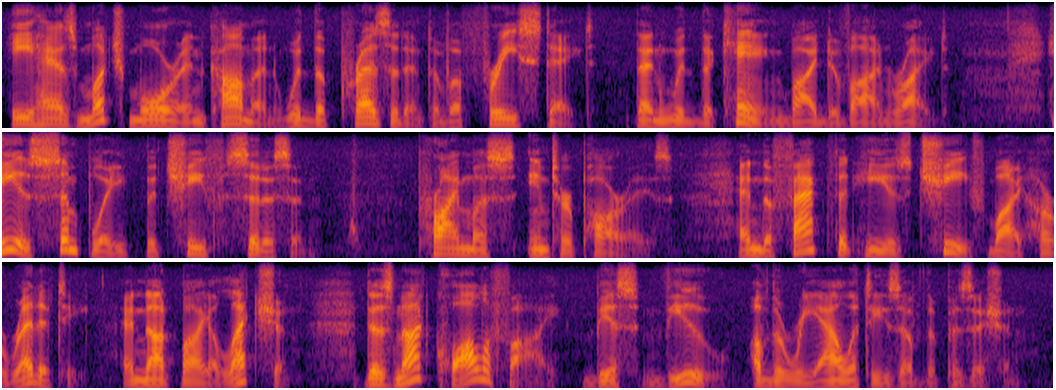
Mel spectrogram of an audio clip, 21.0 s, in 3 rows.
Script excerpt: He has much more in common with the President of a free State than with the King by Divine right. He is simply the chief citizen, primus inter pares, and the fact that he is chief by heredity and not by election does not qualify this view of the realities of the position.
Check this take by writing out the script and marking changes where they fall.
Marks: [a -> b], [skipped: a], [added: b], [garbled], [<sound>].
He has much more in common with the President of a free State than with the King by Divine right. He is simply the chief citizen, [whoosh] primus inter pares, and the fact that he is chief by heredity and not by election does not qualify this view of the realities of the position.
